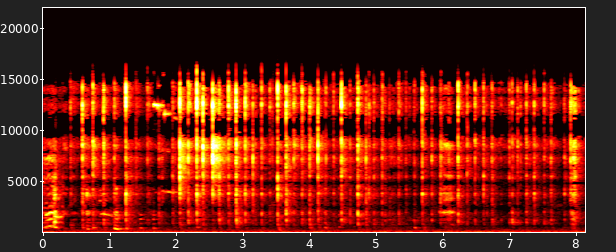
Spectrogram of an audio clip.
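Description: A rapid, uneven run of sharp clicks or taps, several a second, over a low steady hum.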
